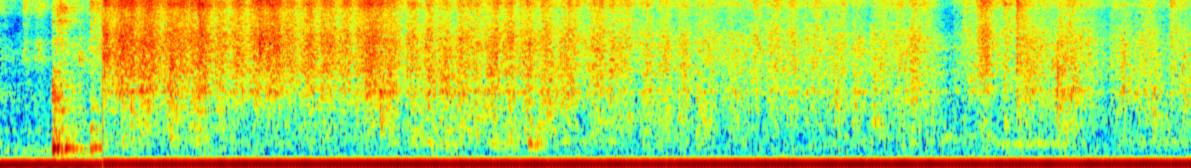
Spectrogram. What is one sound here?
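A sponge scrubs wet, soapy skin.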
